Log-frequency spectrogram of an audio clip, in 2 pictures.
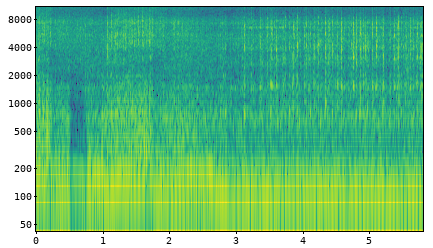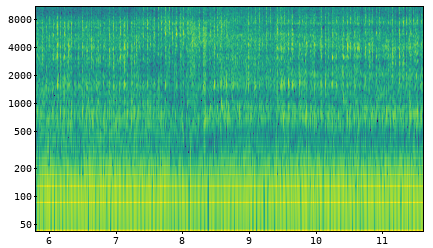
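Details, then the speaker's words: Jeep with Comp Cams cam and EFI setup: starts quickly and settles into a deep, choppy, uneven idle lope typical of a big cam; runs healthy, normal. "This cam is perfect for that, especially with the EFI setup. It's just you can daily drive this thing all day long. It sounds awesome."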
